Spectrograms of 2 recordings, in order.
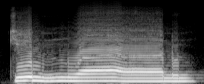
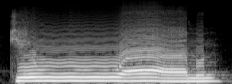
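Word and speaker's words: قنوان: tapi harus dihindarkan dunia yang kedua qinwanun tidak boleh dibaca kwanon yang ketiga sinwanun tidak boleh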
